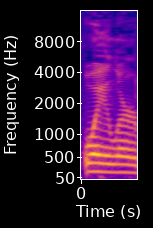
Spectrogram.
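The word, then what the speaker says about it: Euler: the only way and it is pronounced Oiler by the way um we can use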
